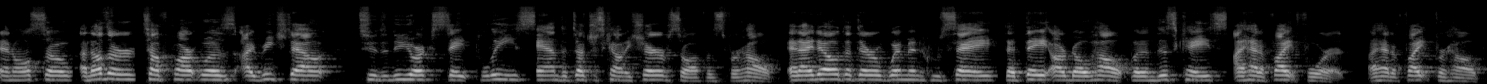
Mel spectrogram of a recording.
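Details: Adult woman speaking; normal speech.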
